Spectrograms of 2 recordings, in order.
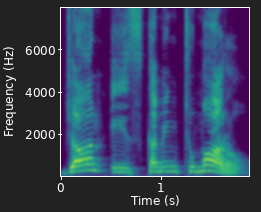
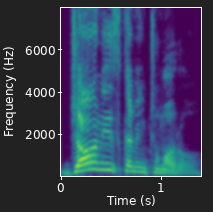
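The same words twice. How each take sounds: First: No single word gets special contrastive stress. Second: The stress falls on the word John. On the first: It is a plain statement of fact. "It is a normal statement" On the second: This person is coming rather than someone else. "not Mary"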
